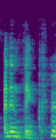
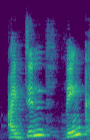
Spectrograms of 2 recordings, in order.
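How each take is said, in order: First: "didn't" stressed, "think" falling to a full stop with a laugh; amused falling close on "think"; laughing final fall. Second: Rising tune on think, left hanging mid-sentence; unfinished upward lilt on "think"; trailing unfinished rise. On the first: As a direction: land "I didn't think" as a finished sentence, chuckling. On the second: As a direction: let "think" rise and hang as if more is coming. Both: Real, not acted. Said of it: "I think that's the end of that sentence".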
